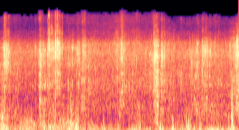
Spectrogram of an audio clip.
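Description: Running footsteps on wet asphalt as a runner in running shoes passes close by: a few irregular footfalls over a steady low rumble.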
